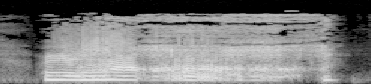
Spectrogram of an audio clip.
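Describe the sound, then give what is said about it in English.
A single loud, deep roar from a lion on a big concrete pad rumbles out for about two seconds, shaking the concrete, starting with a strong tonal bellow and breaking into a rougher, gravelly growl before cutting off abruptly. “That was doesn't even do it justice, but this insane roar, and it rumbled the concrete.”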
